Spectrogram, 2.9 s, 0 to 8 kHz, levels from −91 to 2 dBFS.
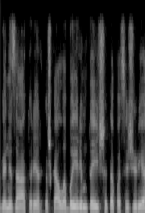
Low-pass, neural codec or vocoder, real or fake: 7.2 kHz; none; real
